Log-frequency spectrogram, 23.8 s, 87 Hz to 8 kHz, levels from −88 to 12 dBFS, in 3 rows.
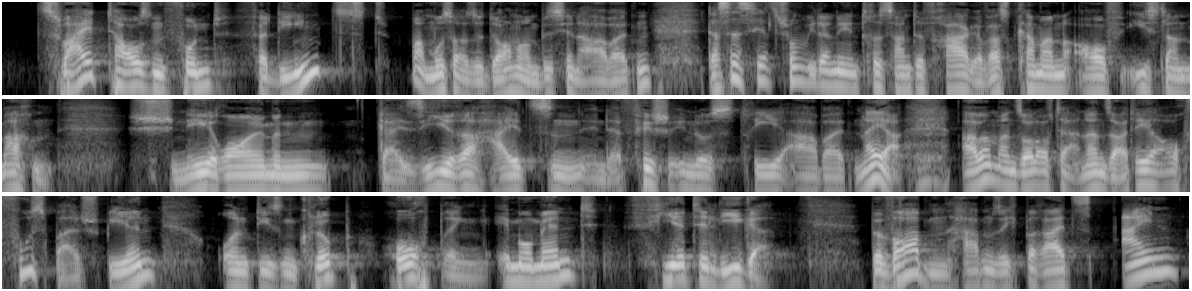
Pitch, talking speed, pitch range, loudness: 115 Hz, 145 wpm, 100-140 Hz, -19 LUFS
